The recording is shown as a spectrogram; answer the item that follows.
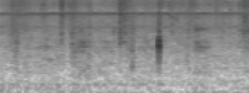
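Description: Footsteps on a dry dirt path littered with leaves and twigs: a few light, irregular crunches and scuffs over a steady low rumble.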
